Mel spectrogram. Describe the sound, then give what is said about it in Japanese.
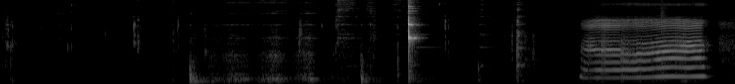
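Chewing on a last bite of meat from a curry: a few soft, crunchy chewing sounds, then a hummed, voiced 'mm' of enjoyment near the end. “最後の一口多いかな。まあいいや。あー、食べちゃうぞ。”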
